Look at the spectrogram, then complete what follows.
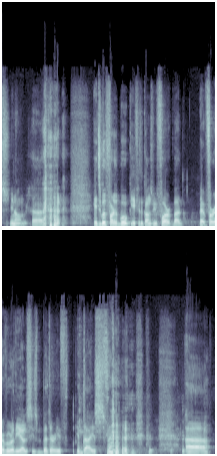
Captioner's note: risas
